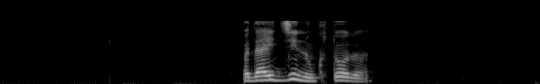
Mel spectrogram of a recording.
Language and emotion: Russian, angry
